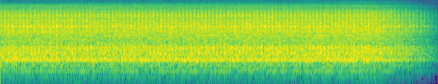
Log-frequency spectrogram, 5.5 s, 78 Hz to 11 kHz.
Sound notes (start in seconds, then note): 1.8 car motor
